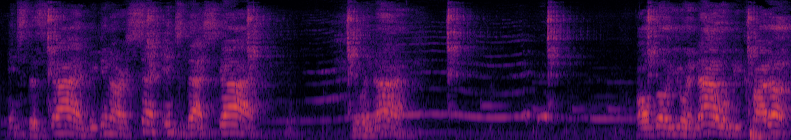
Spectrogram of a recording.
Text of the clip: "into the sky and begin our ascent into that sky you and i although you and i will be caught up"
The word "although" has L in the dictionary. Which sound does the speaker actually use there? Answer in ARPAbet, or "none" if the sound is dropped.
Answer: L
